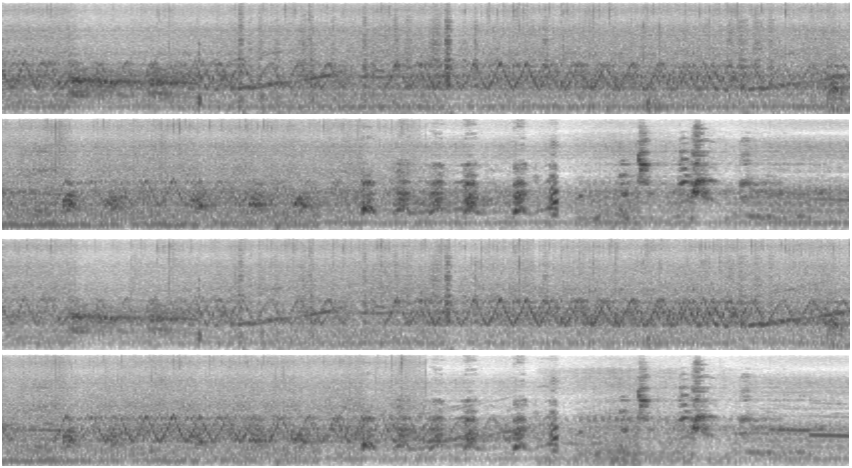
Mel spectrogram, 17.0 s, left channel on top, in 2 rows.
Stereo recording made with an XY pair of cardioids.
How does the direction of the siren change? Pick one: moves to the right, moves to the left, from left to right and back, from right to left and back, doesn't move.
moves to the right.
